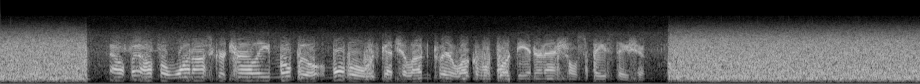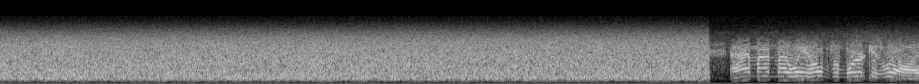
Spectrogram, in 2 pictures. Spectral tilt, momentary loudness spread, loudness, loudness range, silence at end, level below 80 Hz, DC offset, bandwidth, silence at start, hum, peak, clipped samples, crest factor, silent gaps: -3 dB/octave; 4 LU; -15 LUFS; 3 LU; 0 s; -68 dBFS; 0.5%; 10.5 kHz; 0 s; none; -4 dBFS; under 0.1%; 12 dB; none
